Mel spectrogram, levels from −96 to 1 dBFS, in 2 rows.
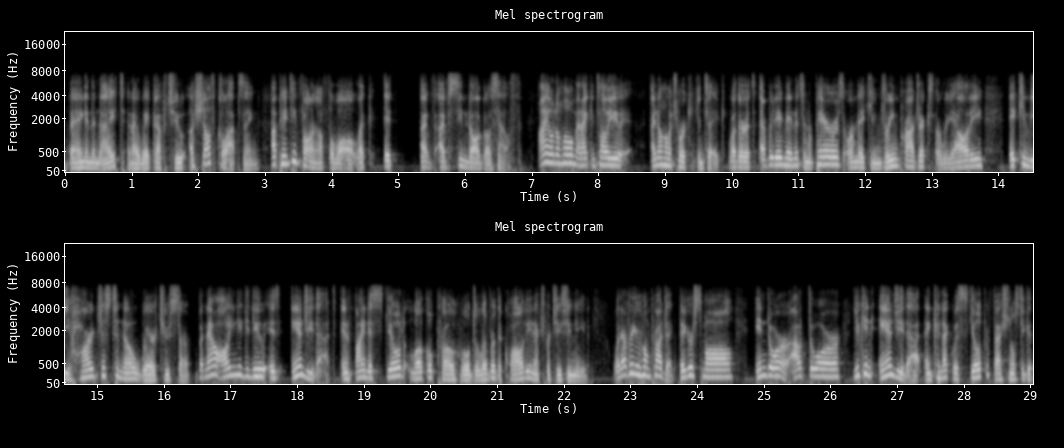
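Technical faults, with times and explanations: Throughout, AMR wideband (HD Voice) codec: the speech is rough and raspy, which points to the codec's lowest mode, around 6.6 kbit/s. Here the vocal tract model is driven by too few pulses to carry the voicing cleanly. Above 6.4 kHz the band holds only synthetic shaped noise, and nothing at all above 7.4 kHz. A spectrogram shows a hard ceiling near 7.4 kHz, a smeared hiss band just beneath it, and blurred harmonics below.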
